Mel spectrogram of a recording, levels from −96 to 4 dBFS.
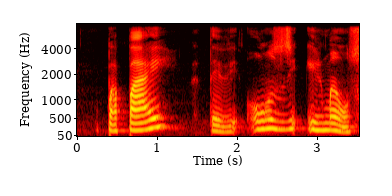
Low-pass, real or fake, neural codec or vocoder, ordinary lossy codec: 7.2 kHz; real; none; none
